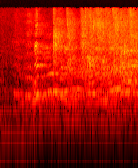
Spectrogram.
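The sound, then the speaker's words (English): A crowd breaks into applause to vote that they would have chosen the roof, a dense, steady wash of many hands clapping that swells in after a brief moment and holds at an even level, with a few voices mixed in. “How many of you, by a round of applause, would have chosen roof?”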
